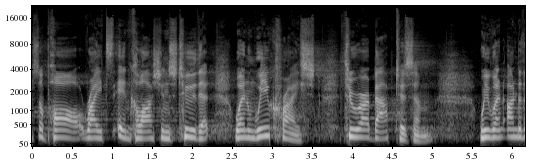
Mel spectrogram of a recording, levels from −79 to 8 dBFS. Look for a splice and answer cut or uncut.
cut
